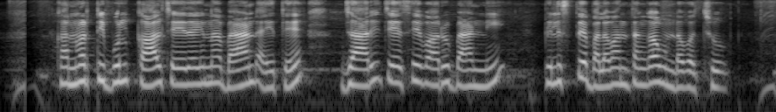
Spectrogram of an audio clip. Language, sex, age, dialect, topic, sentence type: Telugu, female, 18-24, Central/Coastal, banking, statement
